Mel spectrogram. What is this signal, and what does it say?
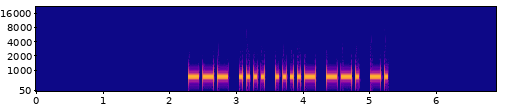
Morse code, heard as a keyed tone, about 22 wpm, 700 Hz. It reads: OH4GN
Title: DXCC-100 Call Signs - 5 Characters - Repeated 3x - 22wpm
